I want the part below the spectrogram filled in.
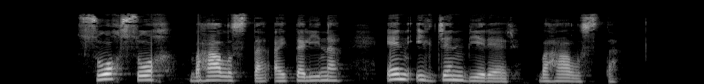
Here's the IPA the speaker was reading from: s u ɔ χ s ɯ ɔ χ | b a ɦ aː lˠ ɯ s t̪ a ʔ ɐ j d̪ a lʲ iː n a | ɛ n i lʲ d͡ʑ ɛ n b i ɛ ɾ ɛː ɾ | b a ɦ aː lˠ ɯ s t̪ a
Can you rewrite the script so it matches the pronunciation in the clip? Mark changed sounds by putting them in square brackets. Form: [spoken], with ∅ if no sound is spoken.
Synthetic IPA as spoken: s u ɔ χ s [u] ɔ χ | b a ɦ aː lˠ ɯ s t̪ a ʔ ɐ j [t̪] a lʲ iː n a | ɛ n i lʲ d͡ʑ ɛ n b i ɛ ɾ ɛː ɾ | b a ɦ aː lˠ ɯ s t̪ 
